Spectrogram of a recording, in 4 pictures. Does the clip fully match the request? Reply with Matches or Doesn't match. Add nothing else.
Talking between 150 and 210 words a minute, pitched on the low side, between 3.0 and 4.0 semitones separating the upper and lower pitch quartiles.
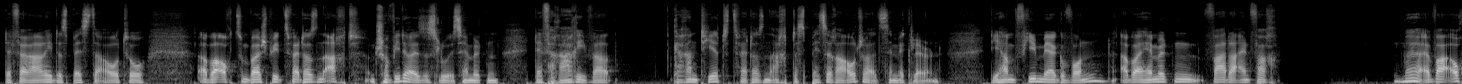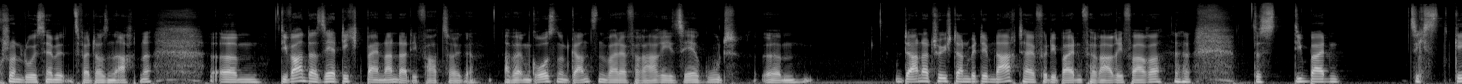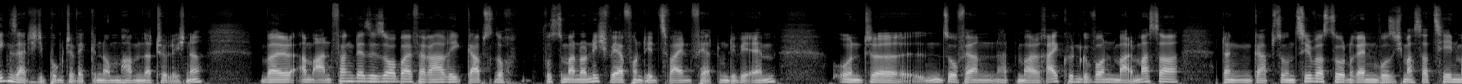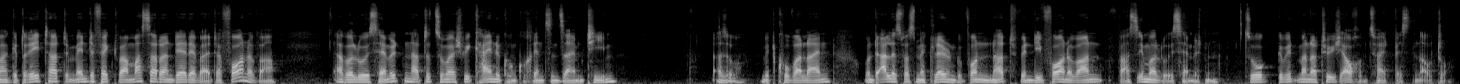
Matches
